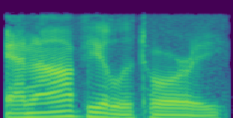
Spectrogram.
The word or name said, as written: anovulatory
